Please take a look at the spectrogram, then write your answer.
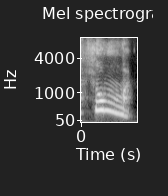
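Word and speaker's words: ثُمَّ: Yang masuk ke dalam haraf atf adalah kalau tnya didomahkan dibacanya tsumma.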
